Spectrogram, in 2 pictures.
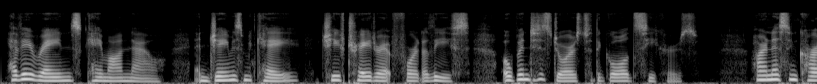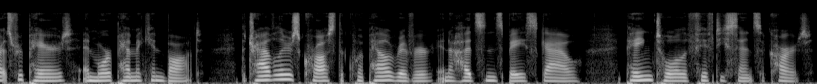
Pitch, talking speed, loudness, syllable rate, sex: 175 Hz, 170 wpm, -20 LUFS, 4.9 syllables/s, female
